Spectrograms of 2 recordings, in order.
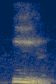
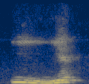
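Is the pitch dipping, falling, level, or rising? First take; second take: falling; dipping. First: The pitch falls sharply from high. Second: The pitch dips low then rises. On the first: "Falling tone" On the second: "Low, uh, falling rising tone"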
